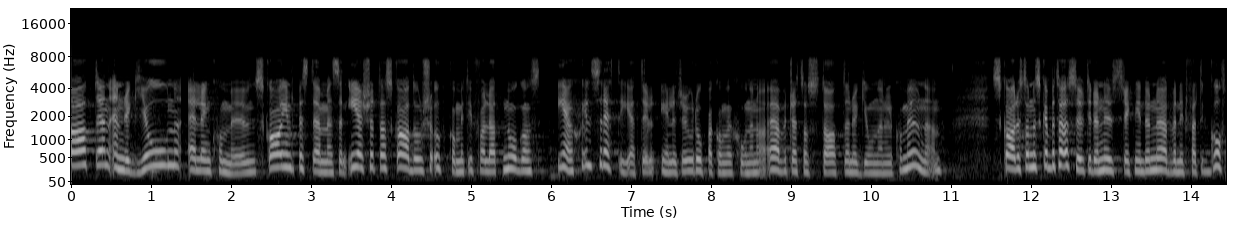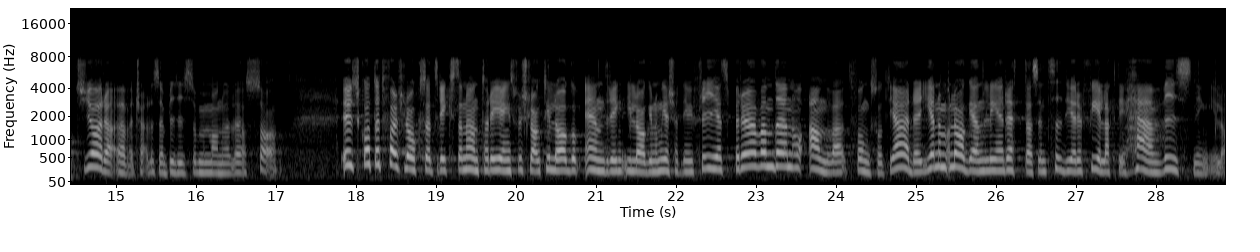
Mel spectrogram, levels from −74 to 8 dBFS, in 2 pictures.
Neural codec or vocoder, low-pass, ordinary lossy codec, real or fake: none; none; none; real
